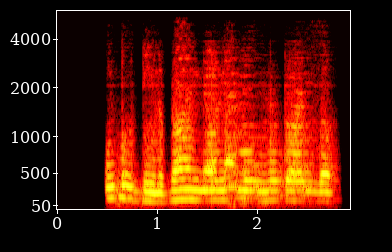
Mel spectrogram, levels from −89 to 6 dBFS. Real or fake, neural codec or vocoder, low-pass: fake; codec, 44.1 kHz, 0.9 kbps, DAC; 5.4 kHz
